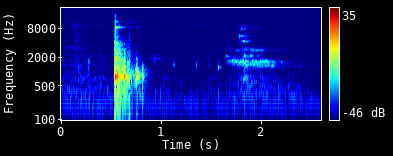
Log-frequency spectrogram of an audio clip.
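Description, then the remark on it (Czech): A sharp glass clink, then a brief quiet gurgle of whisky being poured from a bottle of 18-year-old Glendronach Allardyce into a glass, with no talking. “Asi můžu něco nalít, nevím, jestli mě slyší někdo.”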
